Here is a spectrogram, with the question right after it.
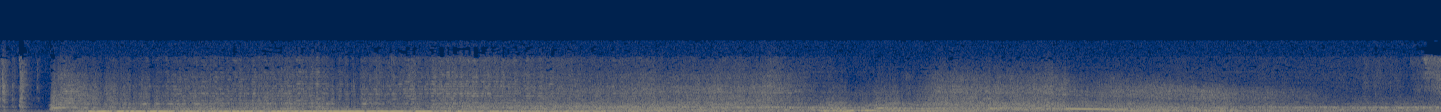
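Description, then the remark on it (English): A car drives along with a steady, low engine drone and road rumble that fills the whole stretch at a constant loudness, with no voices. “I guess this is as far as the car can take us.”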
